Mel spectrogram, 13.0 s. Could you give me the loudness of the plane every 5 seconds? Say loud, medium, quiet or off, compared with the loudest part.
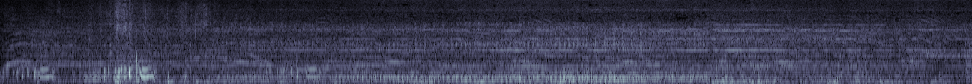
medium, loud, medium.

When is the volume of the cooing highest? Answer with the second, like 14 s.
2 s.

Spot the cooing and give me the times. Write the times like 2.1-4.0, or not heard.
0.0-5.0.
